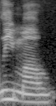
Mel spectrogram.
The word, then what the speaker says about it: Lee Mo: name, but my artist name, Limo, rhymes with Nemo, which has no correlation with that movie.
